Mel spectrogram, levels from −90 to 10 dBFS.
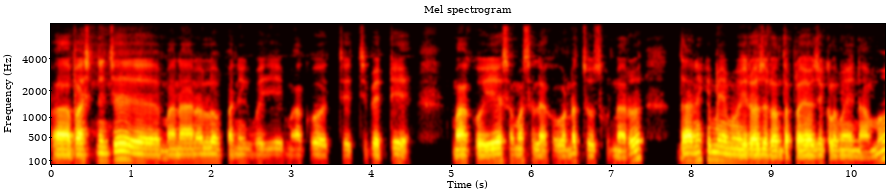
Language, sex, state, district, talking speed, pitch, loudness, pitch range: Telugu, male, Andhra Pradesh, Anantapur, 115 wpm, 95 Hz, -17 LUFS, 95-105 Hz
